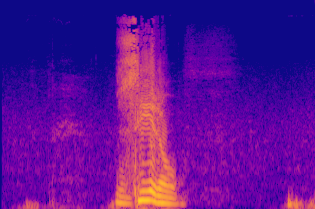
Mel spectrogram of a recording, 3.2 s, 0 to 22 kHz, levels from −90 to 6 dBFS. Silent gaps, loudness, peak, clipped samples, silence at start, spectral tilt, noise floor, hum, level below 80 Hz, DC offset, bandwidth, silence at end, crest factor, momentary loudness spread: none; -11 LUFS; 0 dBFS; under 0.1%; 1.15 s; -5.5 dB/octave; -55 dBFS; none; -40 dBFS; under 0.1%; 16 kHz; 0 s; 16 dB; 21 LU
